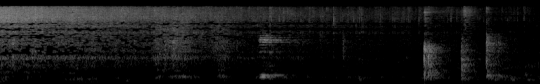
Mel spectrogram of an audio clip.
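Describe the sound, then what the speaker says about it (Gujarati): Asafoetida, curry leaves and green chillies sizzle in hot oil as a tempering for dahi tadka. A loud hiss at the start slowly fades, followed by a few sharp stirring scrapes near the end. "વઘાર કરી લીધા પછી આપણે હવે એને બરાબર હલાવી લઈએ."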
